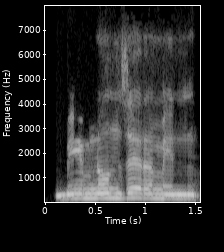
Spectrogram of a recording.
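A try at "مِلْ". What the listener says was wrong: না না না না না না না না না না না, হয়নি, মিম নুন কেন আসবে এখানে? মিম লামের সঙ্গে হবে তো। মিল।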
